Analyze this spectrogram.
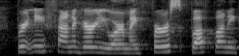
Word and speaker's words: Pfenninger: I'm gonna say the P is silent. Brittany Feniger, you are my first Buffbunny collection gift card winner.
